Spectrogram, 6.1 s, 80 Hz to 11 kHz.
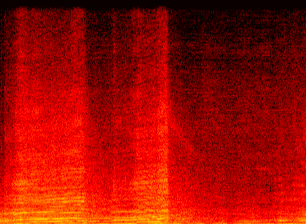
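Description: Rage monster truck engine with a Turbo 400 transmission at a Monster Jam stadium show, loud rough revving in bursts that climb and drop, followed by a lower idling rumble.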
